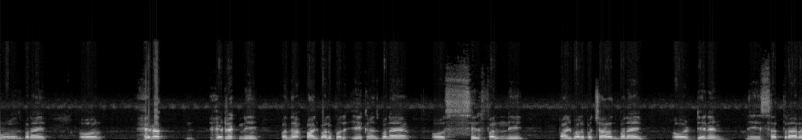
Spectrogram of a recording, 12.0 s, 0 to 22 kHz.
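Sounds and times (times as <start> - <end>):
man narrating: 0.0 - 1.5, 2.1 - 12.0.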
